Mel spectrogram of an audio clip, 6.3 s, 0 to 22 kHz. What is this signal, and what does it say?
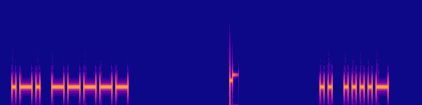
Morse code, heard as a keyed tone, about 20 wpm, 700 Hz. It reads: R0 I4
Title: Single-Letter Single-Number 20wpm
